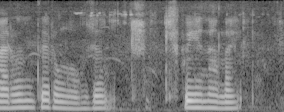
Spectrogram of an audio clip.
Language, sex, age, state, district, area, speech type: Bodo, female, 45-60, Assam, Baksa, rural, spontaneous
